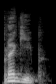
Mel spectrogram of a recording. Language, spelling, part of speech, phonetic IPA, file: Russian, прогиб, noun, [prɐˈɡʲip], Ru-прогиб.ogg
- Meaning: 1. buckling, flexure, caving 2. concession; giving in to someone's demands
